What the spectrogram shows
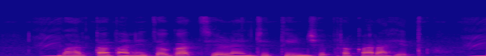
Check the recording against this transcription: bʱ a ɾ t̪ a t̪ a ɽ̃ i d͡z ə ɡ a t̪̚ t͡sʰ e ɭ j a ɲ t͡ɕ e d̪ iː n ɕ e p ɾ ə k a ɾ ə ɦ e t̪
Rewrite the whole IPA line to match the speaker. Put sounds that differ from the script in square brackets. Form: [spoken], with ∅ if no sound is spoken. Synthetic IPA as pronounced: bʱ a ɾ t̪ a t̪ a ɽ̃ i d͡z ə ɡ a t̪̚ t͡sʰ e ɭ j a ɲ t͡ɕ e [t̪] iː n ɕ e p ɾ ə k a ɾ [a] ɦ e t̪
